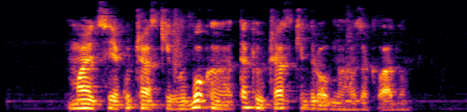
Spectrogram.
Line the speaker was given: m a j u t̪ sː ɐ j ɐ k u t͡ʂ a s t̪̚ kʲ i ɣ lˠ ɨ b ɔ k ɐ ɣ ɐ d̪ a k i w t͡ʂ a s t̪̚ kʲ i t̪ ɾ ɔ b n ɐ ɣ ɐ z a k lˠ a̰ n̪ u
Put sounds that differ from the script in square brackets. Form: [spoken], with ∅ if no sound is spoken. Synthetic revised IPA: m a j u t̪ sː ɐ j ɐ k u t͡ʂ a s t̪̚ kʲ i ɣ lˠ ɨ b ɔ k ɐ ɣ ɐ [t̪] a k i w t͡ʂ a s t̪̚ kʲ i [d̪] ɾ ɔ b n ɐ ɣ ɐ z a k lˠ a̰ [d̪] u

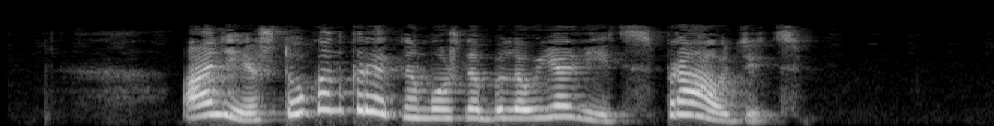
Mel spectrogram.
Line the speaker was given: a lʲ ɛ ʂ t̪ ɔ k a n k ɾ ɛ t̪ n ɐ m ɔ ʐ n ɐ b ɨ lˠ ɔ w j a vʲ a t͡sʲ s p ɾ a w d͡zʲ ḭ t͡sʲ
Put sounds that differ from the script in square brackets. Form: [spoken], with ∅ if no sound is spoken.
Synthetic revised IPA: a lʲ ɛ ʂ t̪ ɔ k a n k ɾ ɛ t̪ n ɐ m ɔ ʐ n ɐ b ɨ lˠ ɔ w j a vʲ [i] t͡sʲ s p ɾ a w d͡zʲ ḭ t͡sʲ

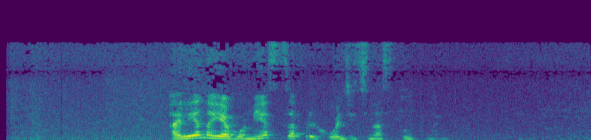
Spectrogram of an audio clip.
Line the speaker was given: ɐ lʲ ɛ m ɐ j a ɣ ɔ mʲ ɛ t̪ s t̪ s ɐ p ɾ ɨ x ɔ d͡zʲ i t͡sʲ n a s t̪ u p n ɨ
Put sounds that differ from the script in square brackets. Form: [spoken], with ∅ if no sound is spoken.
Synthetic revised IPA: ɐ lʲ ɛ [n] ɐ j a ɣ ɔ mʲ ɛ [∅] s t̪ s ɐ p ɾ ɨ x ɔ d͡zʲ i t͡sʲ n a s t̪ u p n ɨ

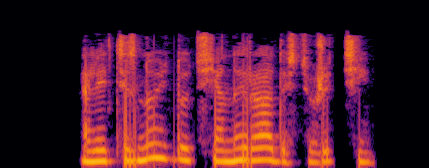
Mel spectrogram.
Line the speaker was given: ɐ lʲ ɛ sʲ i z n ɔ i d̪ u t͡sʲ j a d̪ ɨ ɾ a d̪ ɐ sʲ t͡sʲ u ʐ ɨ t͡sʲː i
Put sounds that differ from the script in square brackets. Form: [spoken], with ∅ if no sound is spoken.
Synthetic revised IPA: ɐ lʲ ɛ [t͡sʲ] i z n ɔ [j] d̪ u t͡sʲ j a [n̪] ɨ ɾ a d̪ ɐ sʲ t͡sʲ u ʐ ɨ t͡sʲː i

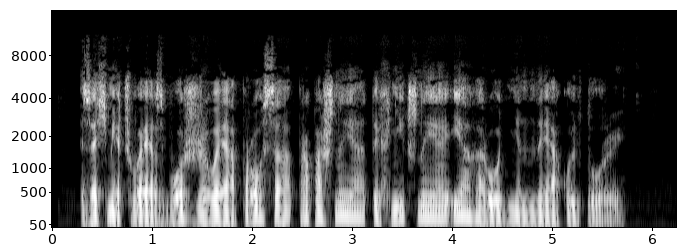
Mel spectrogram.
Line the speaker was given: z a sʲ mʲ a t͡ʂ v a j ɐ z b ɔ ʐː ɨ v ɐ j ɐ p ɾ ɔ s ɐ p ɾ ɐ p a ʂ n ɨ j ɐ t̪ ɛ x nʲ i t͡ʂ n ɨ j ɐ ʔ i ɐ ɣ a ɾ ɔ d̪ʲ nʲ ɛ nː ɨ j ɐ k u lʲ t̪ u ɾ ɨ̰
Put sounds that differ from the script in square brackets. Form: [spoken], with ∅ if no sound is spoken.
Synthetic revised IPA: z a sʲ mʲ [ɛ] t͡ʂ v [ɐ] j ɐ z b ɔ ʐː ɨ v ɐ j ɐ p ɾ ɔ s ɐ p ɾ ɐ p a ʂ n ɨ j ɐ t̪ ɛ x nʲ i t͡ʂ n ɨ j ɐ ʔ i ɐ ɣ a ɾ ɔ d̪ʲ nʲ ɛ nː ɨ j ɐ k u lʲ t̪ u ɾ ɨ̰

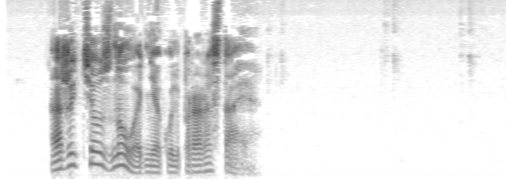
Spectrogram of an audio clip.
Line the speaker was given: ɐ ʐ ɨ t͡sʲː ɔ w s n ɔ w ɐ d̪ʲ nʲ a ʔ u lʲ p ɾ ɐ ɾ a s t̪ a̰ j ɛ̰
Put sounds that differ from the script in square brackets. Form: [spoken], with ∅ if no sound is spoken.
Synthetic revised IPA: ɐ ʐ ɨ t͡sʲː ɔ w [z] n ɔ w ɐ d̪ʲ nʲ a [k] u lʲ p ɾ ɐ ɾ a s t̪ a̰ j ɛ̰

